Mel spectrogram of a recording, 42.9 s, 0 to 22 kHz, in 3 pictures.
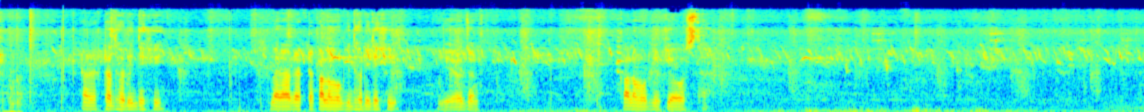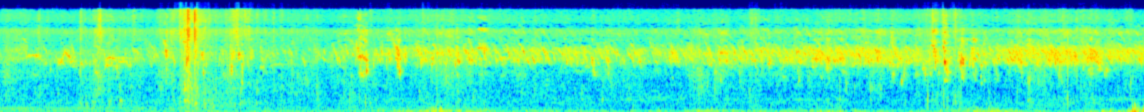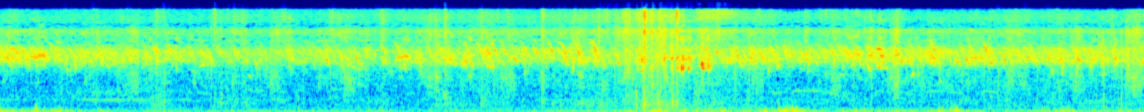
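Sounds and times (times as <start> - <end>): chickens clucking and cheeping: 0.0 - 42.9
wings flapping: 36.4 - 37.2.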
